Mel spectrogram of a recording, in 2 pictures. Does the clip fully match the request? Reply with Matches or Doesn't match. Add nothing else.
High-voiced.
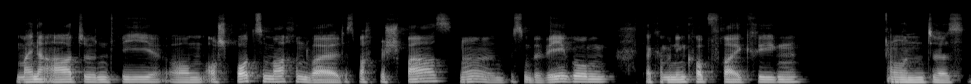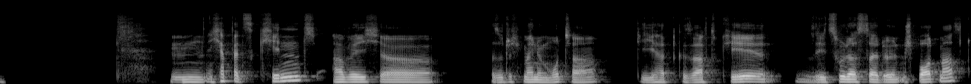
Doesn't match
